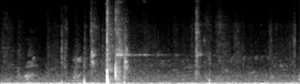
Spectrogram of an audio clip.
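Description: A single sharp crack of a cricket ball hitting a bat, about a second and a half in, with a few fainter knocks around it over a steady low rumble.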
